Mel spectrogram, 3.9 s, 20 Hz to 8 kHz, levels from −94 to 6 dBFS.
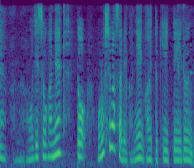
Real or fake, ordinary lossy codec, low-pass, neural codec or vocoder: real; none; 7.2 kHz; none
